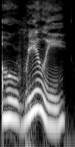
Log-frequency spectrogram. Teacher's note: with a high pitch at the end, it means I am surprised or I don't believe you. If I say it with a low pitch, oh really, it might mean I am disappointed or bored.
